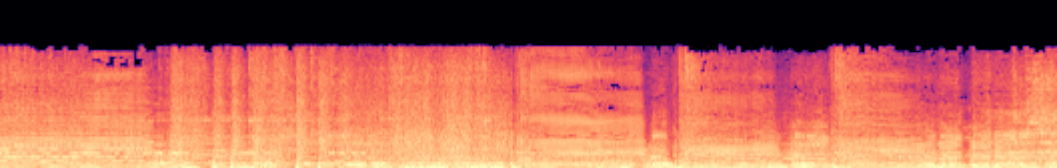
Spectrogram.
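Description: Peruvian brass band playing live: saxophones, trumpets, trombones and sousaphones with drum kit, cymbals and congas. A long held chord opens, broken by drum strokes, and the full band with heavy low beats comes in about five seconds in.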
